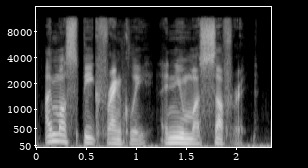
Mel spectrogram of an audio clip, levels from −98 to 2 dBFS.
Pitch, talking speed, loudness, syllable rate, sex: 125 Hz, 230 wpm, -19 LUFS, 5.7 syllables/s, male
